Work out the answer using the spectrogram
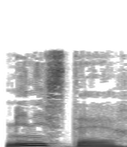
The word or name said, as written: ministère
